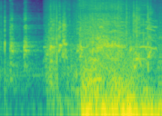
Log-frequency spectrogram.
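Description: Rooster clucking and squawking, breaking out loudly just under a second in amid a noisy flapping commotion.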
